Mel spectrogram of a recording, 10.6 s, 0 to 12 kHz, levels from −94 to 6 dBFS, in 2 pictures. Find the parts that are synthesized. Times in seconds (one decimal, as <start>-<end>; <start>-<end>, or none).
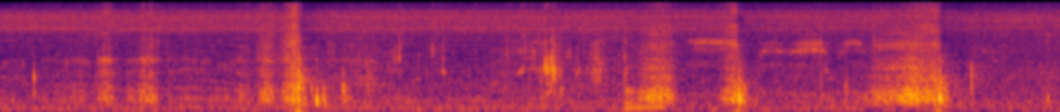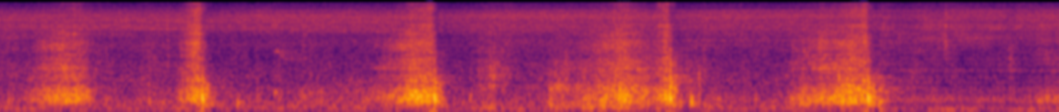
9.7-10.6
